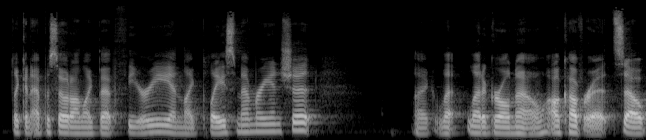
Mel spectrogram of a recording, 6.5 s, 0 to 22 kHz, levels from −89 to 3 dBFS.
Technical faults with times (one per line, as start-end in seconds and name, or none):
none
